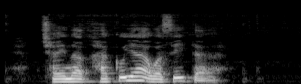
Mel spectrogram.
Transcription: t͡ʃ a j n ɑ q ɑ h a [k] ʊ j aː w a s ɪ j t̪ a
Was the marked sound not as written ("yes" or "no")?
no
